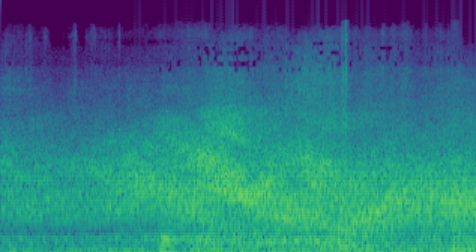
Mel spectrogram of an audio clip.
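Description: A vehicle passing on the road: a broad rush of tyre and engine noise that swells about two seconds in and stays loud.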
